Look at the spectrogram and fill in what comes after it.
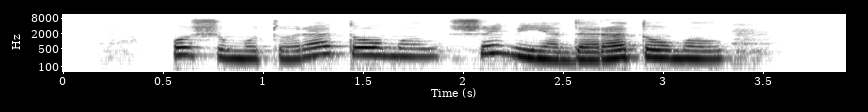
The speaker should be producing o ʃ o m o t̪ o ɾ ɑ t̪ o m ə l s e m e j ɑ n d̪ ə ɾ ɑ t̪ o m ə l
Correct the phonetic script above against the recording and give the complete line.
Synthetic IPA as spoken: o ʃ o m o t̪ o ɾ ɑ t̪ o m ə l ʃ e m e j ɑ n d̪ ɑ ɾ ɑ t̪ o m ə l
